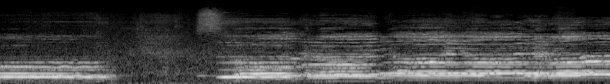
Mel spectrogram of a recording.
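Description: Small mixed a cappella ensemble of men's and women's voices singing Russian Orthodox church chant in sustained chords. About a second in, the voices break off for a second with a short hiss, then come back in together.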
